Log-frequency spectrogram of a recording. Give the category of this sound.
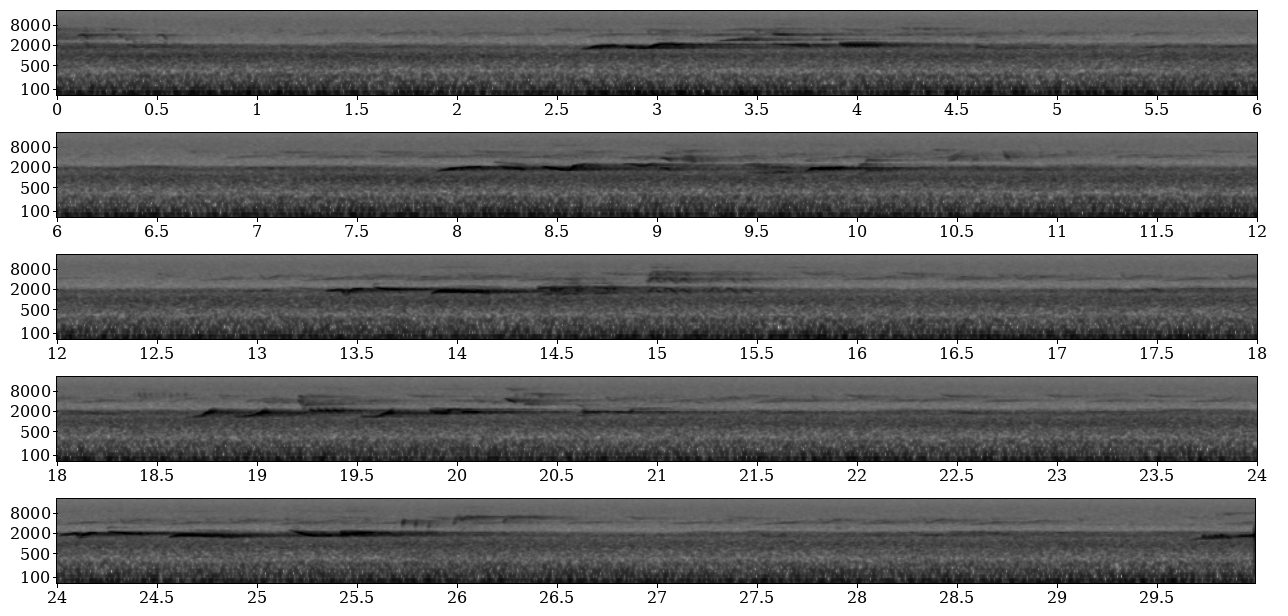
Soundscapes > Nature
